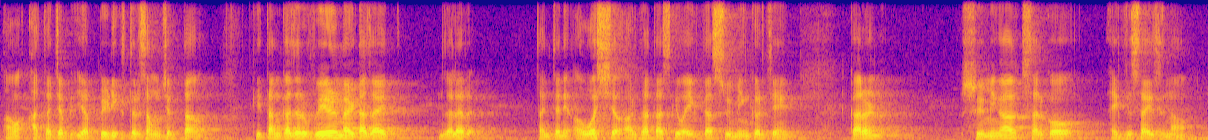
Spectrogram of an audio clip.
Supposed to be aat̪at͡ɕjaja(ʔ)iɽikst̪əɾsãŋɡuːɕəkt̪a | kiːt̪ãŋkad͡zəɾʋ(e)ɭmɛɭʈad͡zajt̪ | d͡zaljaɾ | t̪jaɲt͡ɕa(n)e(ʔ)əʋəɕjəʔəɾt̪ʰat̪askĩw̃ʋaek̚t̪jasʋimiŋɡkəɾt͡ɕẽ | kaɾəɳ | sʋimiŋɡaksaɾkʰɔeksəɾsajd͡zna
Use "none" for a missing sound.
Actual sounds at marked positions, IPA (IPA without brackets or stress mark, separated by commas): p, e, n, ʔ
